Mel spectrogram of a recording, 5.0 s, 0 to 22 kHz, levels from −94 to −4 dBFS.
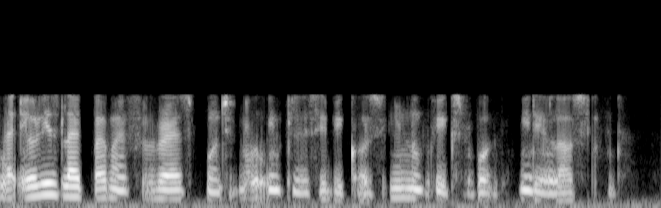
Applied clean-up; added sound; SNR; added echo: neural diffusion model UNIVERSE++.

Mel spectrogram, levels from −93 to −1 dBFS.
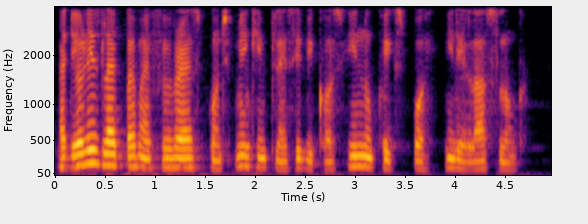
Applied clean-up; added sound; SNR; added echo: neural mask model DeepFilterNet 3.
